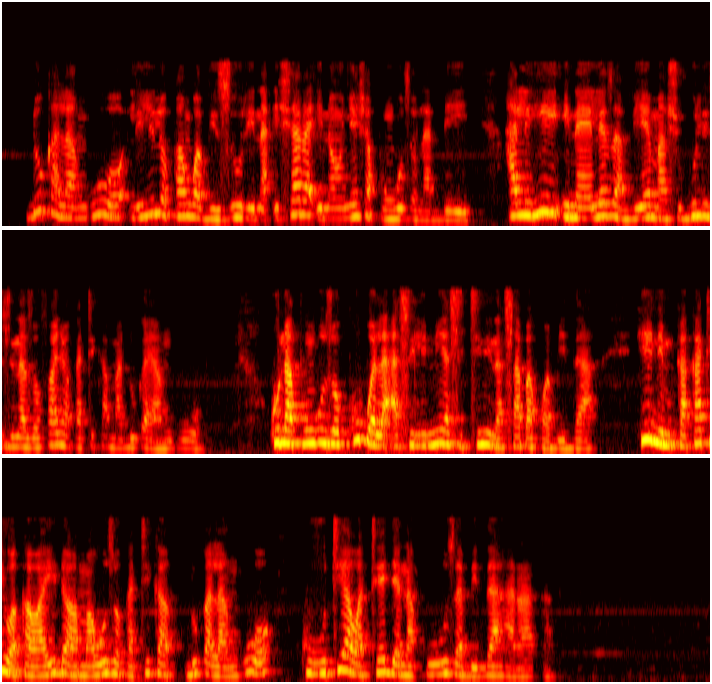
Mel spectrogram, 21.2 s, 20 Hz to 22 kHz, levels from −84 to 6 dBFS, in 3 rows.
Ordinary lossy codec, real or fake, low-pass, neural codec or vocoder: Opus, 32 kbps; real; 7.2 kHz; none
